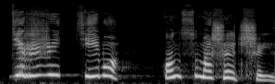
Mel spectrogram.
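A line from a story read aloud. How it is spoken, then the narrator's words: Shrieking woman. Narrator (Russian): завизжала толстая дама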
